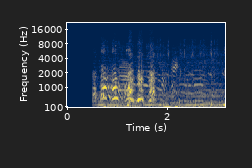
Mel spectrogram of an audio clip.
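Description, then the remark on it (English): A person barks like a dog in a quick series of loud, yelping woofs at a street protest rally, with a noisy crowd murmuring and talking in the background. “When you take your gag off and stop being a dog.”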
